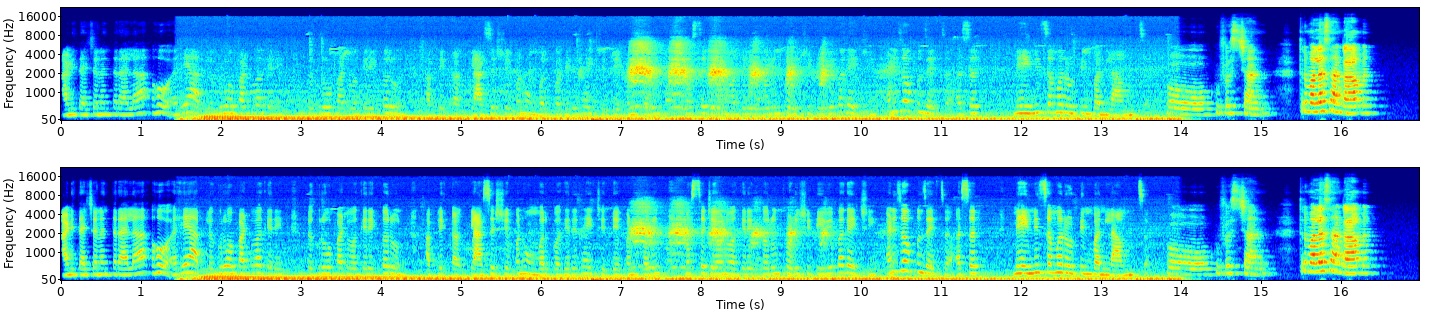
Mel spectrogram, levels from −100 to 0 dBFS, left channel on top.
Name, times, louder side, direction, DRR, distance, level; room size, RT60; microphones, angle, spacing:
voice 1, 0.0-4.5 4.7-11.5 11.9-13.4, right 4 dB, 65° right, 9 dB, 0.4 m, -35 dB
sound 1, 1.4-14.0, equal, 70° left, 0.6 m, -29 dB
sound 2, 1.7-11.4, equal, 25° right, 0.6 m, -31 dB
voice 2, 13.8-15.0 15.3-16.3, left 1 dB, 15° left, 2 dB, 0.5 m, -24 dB
2.6 x 2.1 x 2.8 m, 0.38 s
head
